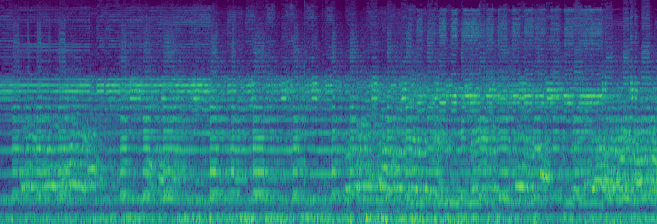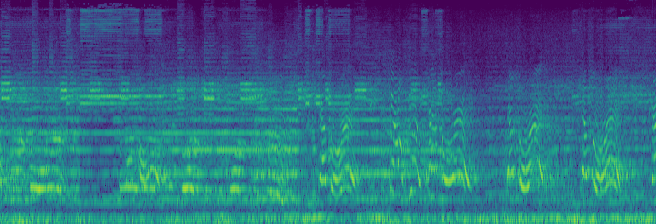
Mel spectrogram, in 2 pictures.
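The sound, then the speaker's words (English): A dense chorus of car horns honks continuously for the whole stretch, many overlapping tones blaring at once over a low rumble of traffic, loud, during a May Day car caravan in Long Beach. “It seems like it's adapted from like March into a car caravan, and it went really well.”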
